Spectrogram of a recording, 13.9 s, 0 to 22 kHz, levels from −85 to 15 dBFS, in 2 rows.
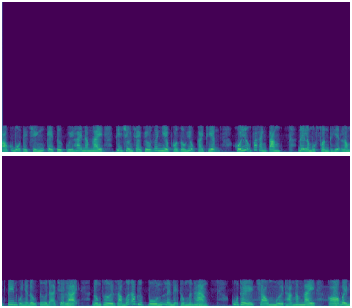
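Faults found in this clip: Bluetooth CVSD headset codec, whole clip: nothing above 4 kHz, scratchy s sounds, granular hiss under speech. Fits a 64 kbit/s CVSD link. Constant, unlike the timed crackle bursts.

Bit errors on a Bluetooth voice link: rushing crackle at 5.74–5.81 s after "lượng phát hành tăng", 8.22–8.38 s between "đầu tư đã trở" and "đồng thời giảm bớt", 10.90–11.01 s after "hệ thống ngân", and 13.57–13.66 s. Error rate around 1.5 to 3 percent. Scales with speech level, with no lone sharp clicks as in dropouts.

Timecode bleed, 11.83–13.83 s: chirping warble alternating between about 1 kHz and 2 kHz, about 30 dB below the speech, fitting 24 frames/s code. The octave switching sets it apart from steady hum or a single-tone whistle.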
